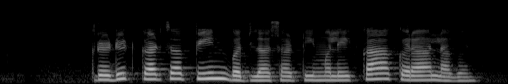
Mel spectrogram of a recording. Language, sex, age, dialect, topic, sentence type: Marathi, female, 18-24, Varhadi, banking, question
